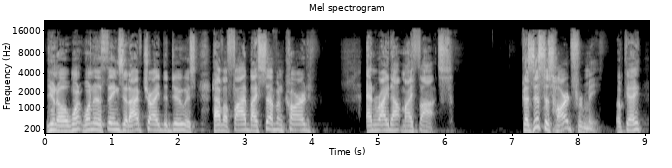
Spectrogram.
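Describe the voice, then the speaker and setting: A man's voice: on the high side, fairly even intonation, normal speed, fairly bright tone. A middle-aged male pastor preaching in church, talking conversationally and putting questions to the congregation. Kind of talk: sermon.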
